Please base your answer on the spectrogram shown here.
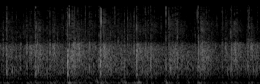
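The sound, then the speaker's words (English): A church audience applauds the year's $59,560 in gifts to Christ, a steady wash of many hands clapping at once, dense and even throughout with no voices standing out. “And yes, you can applaud that.”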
